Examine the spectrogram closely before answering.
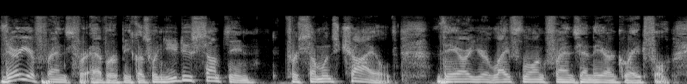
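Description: A man at medium pitch, fairly quick and lively in intonation, with very even loudness over noticeable background noise. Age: 70s. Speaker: lawyer. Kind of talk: interview.

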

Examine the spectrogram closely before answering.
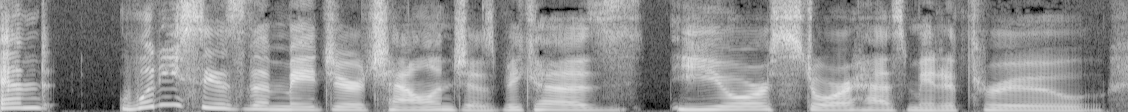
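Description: A woman talks at a fairly slow pace in an unremarkable speaking voice with ordinary pitch variation, on a very clean recording with a silent background. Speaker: radio host. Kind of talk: radio news interview.

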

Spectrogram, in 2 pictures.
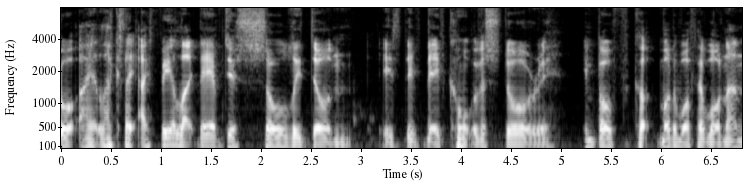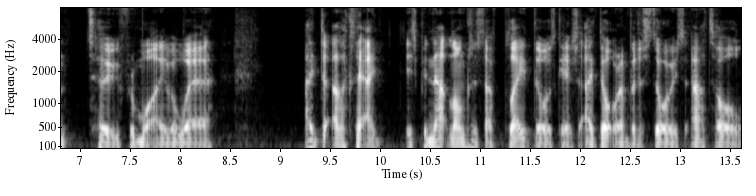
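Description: A man with a British accent, very deep and low in pitch, fairly quick with fairly even intonation, in a very clean recording with a silent background. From Britain. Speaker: video game podcast panelist. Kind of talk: casual chat.

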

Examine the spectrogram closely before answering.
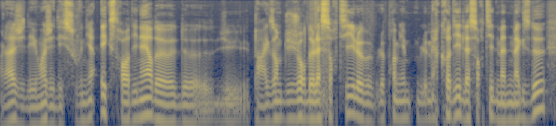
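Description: This man's voice sits at a very deep, low pitch with fairly even intonation. He keeps a moderate pace with hardly any pauses, on a very clean recording with a silent background. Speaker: film screening organizer, association founder. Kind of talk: interview. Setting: library recording room, masked. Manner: halting.

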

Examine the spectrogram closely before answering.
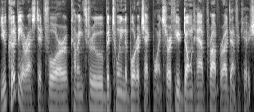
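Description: A man's very deep, low voice at a very fast pace, with fairly even intonation, on a very clean recording with a silent background. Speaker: news correspondent. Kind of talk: live news report.

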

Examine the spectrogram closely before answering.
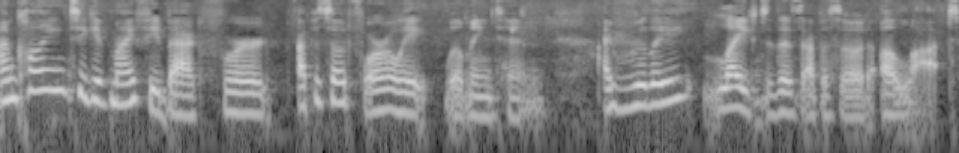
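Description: A woman's medium-pitched, dark, mellow voice with an American accent, very wide pitch swings and a moderate pace. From Oregon. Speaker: listener giving voice feedback. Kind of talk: recorded voice message.

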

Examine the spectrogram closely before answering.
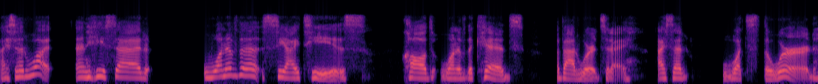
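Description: A woman with an American accent speaks very slowly with long, frequent pauses. Her loudness stays very even. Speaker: true crime podcast host. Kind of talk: storytelling narration of a true crime case.

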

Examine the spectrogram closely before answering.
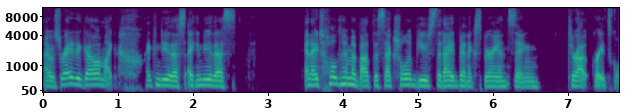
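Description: Over a quiet background, a woman speaks at a very fast pace with a fairly low pitch and fairly even intonation, the sound dry and close with no echo. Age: 50s. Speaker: author. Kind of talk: interview.

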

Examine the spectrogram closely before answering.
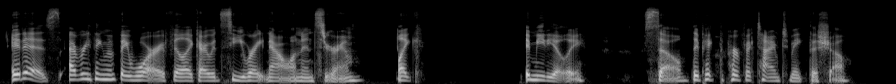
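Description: In an American accent, a woman with vocal fry talks at a fairly quick pace with ordinary pitch variation and long, frequent pauses, the sound dry and close with no echo on a very clean recording with a silent background. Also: medium pitch for a woman. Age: 30s. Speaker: podcast co-host. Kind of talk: casual chat. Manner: laughs often.

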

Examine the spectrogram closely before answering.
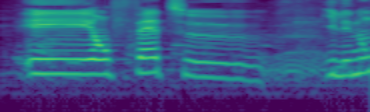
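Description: A woman talks at a fairly high pitch, with ordinary pitch variation, over noticeable background noise. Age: 20s. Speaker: actress and student. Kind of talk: interview. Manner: hesitant with fillers.

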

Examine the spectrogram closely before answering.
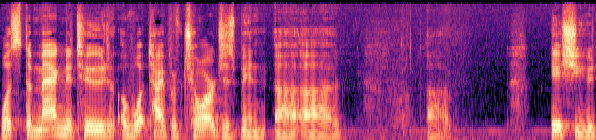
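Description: A man's medium-pitched voice at a fairly slow pace with ordinary pitch variation. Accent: North Carolina. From North Carolina, Rockingham County. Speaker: district attorney. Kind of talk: interview. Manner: halting, many fillers.

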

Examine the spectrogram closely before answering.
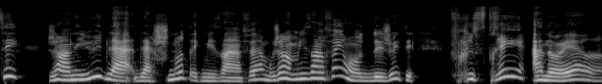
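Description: A woman talks at a fairly slow pace in a fairly high pitch. Her pitch swings very widely. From Côte-Nord, Quebec. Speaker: parenting coach. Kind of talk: advice talk.

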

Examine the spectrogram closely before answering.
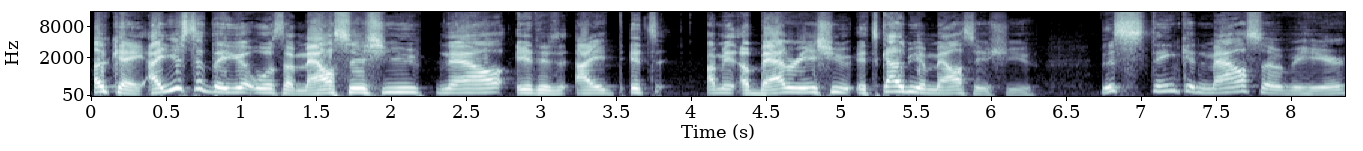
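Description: A high-pitched man with a Southern US accent talks at a fairly quick pace with lively intonation, the sound dry and close with no echo on a very clean recording over a silent background. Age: 40s. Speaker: sports radio host. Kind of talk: radio talk show.

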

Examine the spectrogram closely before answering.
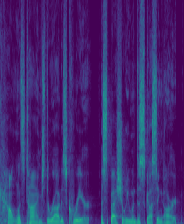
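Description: A plain, everyday voice with lively intonation speaks at a moderate pace in a very clean recording against a silent background. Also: man. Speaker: podcast host. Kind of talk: scripted narration mixed with casual chat.

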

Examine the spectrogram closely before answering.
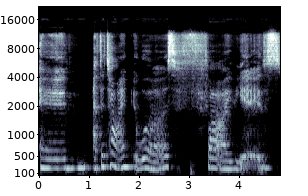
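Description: A woman speaks in a somewhat breathy voice at a fairly high pitch. Room echo is audible. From Morocco. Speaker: podcast guest sharing personal story. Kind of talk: personal testimony.

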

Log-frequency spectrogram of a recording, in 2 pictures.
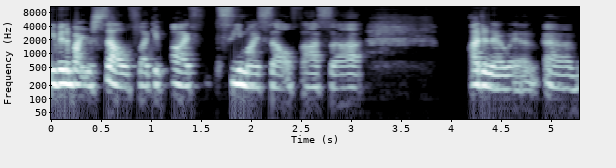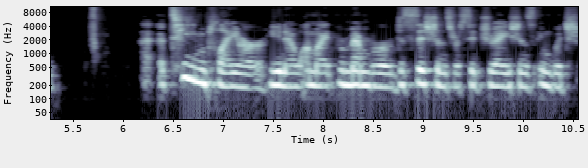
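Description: In a Swedish accent, a woman with a medium pitch speaks at a moderate pace in a monotone, flat intonation. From Sweden. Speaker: journalist and author. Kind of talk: interview, explaining research.

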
